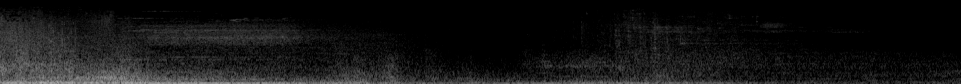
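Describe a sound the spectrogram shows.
A triumphant video game fanfare swells and then dies away.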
